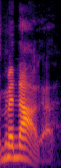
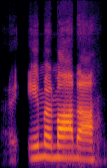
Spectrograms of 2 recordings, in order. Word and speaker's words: Imanaga: The Cubs traded for Marlins pitcher Edwin Cabrera brought back Shoda how do you pronounce this? Imanaga Imanana whatever a qualifying offer and signed Alex Bregman to a five-year $175 million deal.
